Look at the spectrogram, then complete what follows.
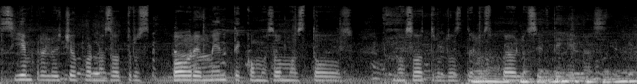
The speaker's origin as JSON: {"language": "Spanish", "town": "Palmira", "region": "Puntarenas", "country": "Costa Rica", "said": "de Clan Tuburgua, soy de Palmira, de Cavagra."}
